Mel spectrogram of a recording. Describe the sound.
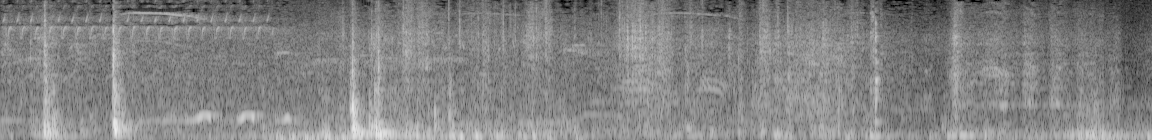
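A car starting and driving off, with a few sharp clunks near the start and then a steady, low engine sound that carries on to the end.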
